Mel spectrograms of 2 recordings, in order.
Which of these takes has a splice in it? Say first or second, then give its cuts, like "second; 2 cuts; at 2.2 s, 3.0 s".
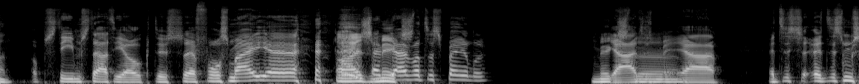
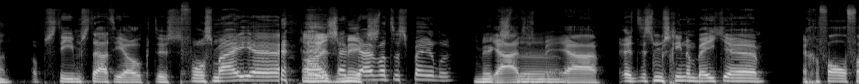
second; 4 cuts; at 1.8 s, 2.8 s, 4.6 s, 6.2 s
